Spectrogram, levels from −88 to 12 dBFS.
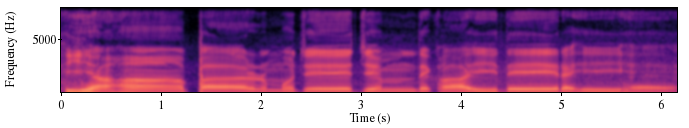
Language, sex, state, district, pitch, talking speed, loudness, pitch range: Hindi, male, Madhya Pradesh, Katni, 145 Hz, 80 wpm, -15 LUFS, 125-150 Hz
